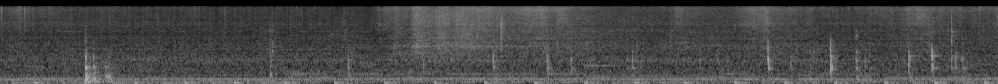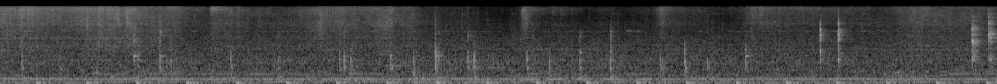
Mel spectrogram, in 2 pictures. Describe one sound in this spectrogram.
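Wooden spatulas scrape and knock against a metal pan.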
